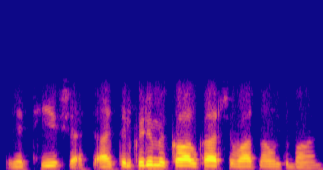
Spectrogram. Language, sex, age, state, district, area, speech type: Kashmiri, male, 18-30, Jammu and Kashmir, Baramulla, rural, conversation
